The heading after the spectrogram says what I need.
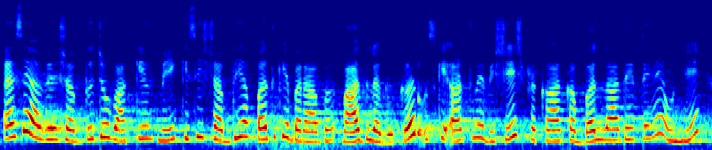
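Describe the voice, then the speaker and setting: High-voiced woman teaching grammar. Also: moderate pace, warm tone. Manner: explains step by step, reading out lists of examples. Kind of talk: grammar lesson for school students. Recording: reverberant room with faint ambient noise.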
